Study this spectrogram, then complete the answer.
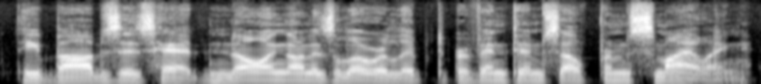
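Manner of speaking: ordinary delivery, nothing marked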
